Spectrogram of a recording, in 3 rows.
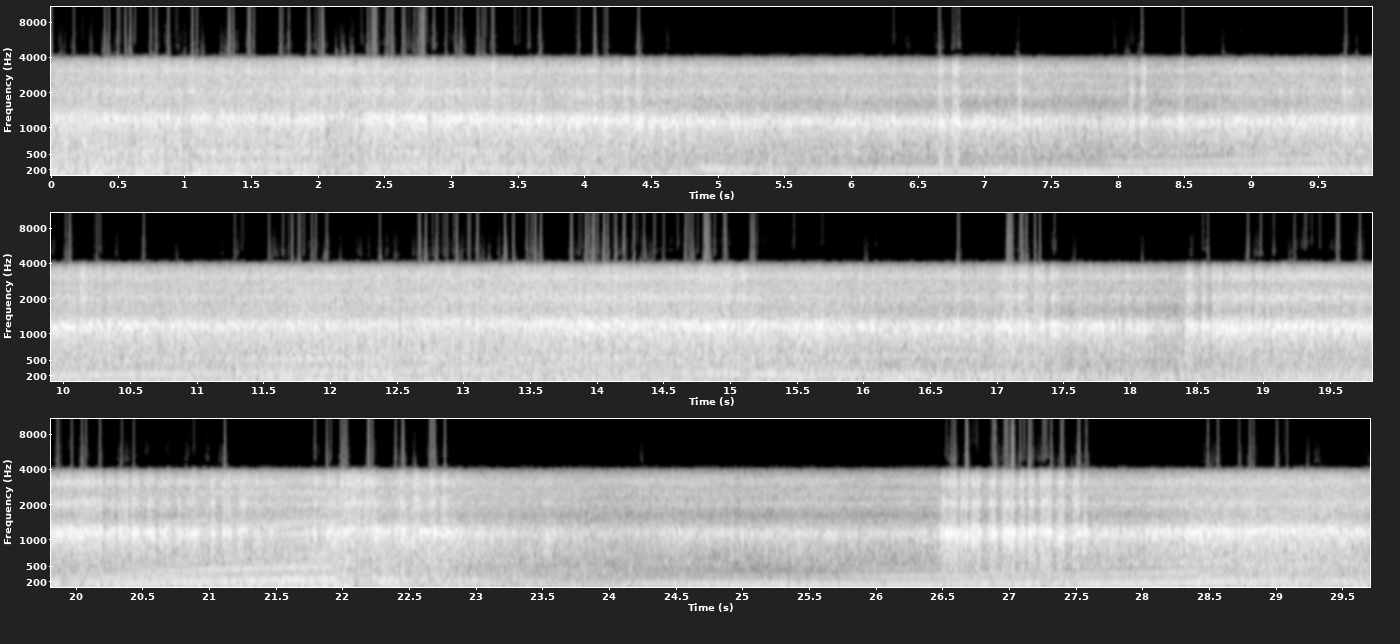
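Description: Kawasaki ZX-9R's inline-four engine at speed on a track lap, its note falling as the bike slows into corners and climbing slowly again under throttle, over a steady rush of wind on the onboard microphone. The engine goes quieter for a couple of seconds, then jumps back louder near the end.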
